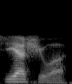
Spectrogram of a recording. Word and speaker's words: Yeshua: However, at this time, his name was actually pronounced Yeshua.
